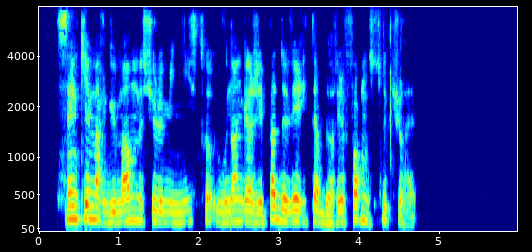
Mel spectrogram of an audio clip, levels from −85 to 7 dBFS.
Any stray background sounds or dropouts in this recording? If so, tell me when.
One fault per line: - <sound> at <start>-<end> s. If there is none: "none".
none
